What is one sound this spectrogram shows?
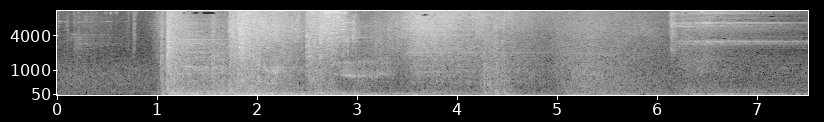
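Swords clash and strike during a fight.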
